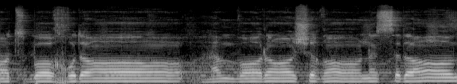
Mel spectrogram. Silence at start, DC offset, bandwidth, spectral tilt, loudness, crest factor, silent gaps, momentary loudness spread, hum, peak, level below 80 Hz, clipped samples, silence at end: 0 s; under 0.1%; 17 kHz; -5.5 dB/octave; -20 LUFS; 14 dB; none; 6 LU; none; -6 dBFS; -50 dBFS; under 0.1%; 0 s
